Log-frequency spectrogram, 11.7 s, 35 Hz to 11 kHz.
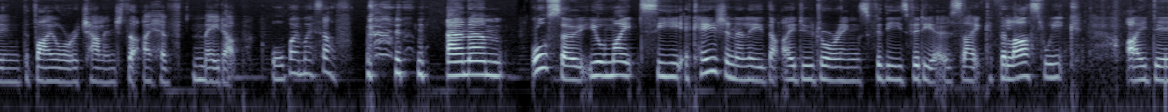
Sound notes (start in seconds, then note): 3.7 chuckles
